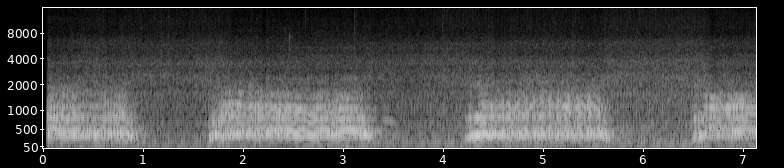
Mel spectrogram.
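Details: Angry male dromedary camel being moved by crane at the Camel Market in Al Ain, UAE, 21 March 2017: loud, harmonic roaring bellows about a second long, repeated four times with short quieter pauses between.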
